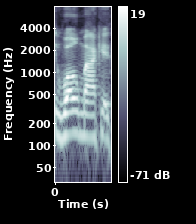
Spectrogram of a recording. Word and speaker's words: Womack: You gotta have two syllables, don't you?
